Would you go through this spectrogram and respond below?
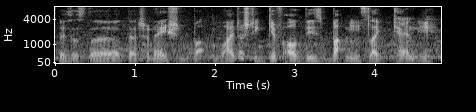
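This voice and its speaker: A man's voice: on the low side, animated, moderate pace. A man doing casual live commentary as a game streamer, blunt and musing aloud. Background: game music.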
